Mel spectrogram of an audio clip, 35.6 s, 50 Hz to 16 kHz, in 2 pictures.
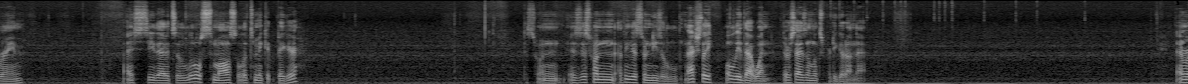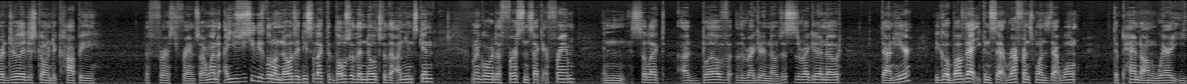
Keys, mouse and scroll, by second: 12.2 z, 12.6 x, 13.8 z, 14.6 x, 35.5 middle click.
